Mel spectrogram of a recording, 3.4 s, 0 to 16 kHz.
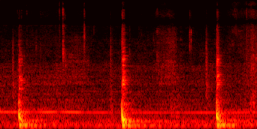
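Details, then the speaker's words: Supercharged, tuned 6.2 engine (642 hp), engine off, crank rocked by hand while installing the bottom balancer: three sharp metal clunks. Excessive crankshaft end play means bad thrust bearings; no major metal shavings were found in the oil. "it has crankshaft uh play meaning these thrust bearings are bad or i mean well obviously they're bad now because how much play it has back and forth that's way too much"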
